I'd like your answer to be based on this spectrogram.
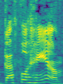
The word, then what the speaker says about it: Bethlehem: But I'm telling you, it's Beth-LUH-HAM.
